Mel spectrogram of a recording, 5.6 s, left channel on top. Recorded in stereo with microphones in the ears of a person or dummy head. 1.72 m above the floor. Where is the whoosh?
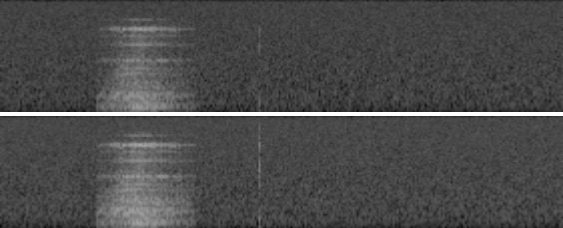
15° right (ahead or behind).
